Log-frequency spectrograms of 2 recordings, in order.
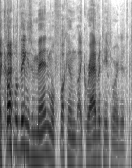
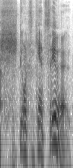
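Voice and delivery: mock hushing; 5 semitones higher, 8 dB quieter than usual. Hushing his daughter.

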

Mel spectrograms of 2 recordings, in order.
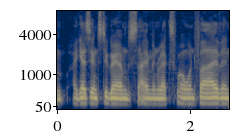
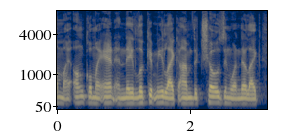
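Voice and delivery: ordinary talk

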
